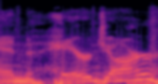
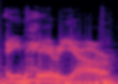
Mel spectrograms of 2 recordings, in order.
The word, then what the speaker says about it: Einherjar: Hair jar? It's pronounced Einherjar.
